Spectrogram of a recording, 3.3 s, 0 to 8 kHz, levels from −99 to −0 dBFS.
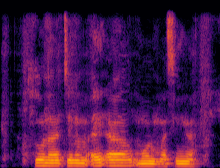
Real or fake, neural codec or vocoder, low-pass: fake; codec, 44.1 kHz, 7.8 kbps, Pupu-Codec; 7.2 kHz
